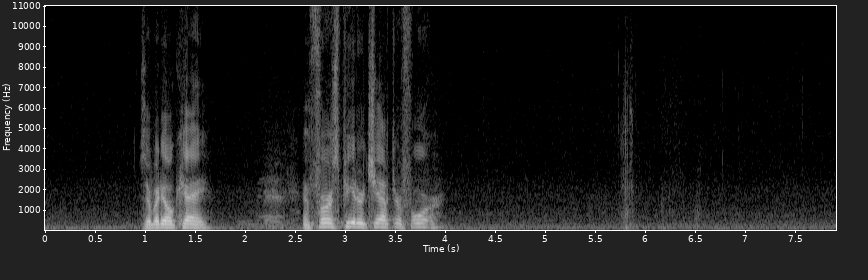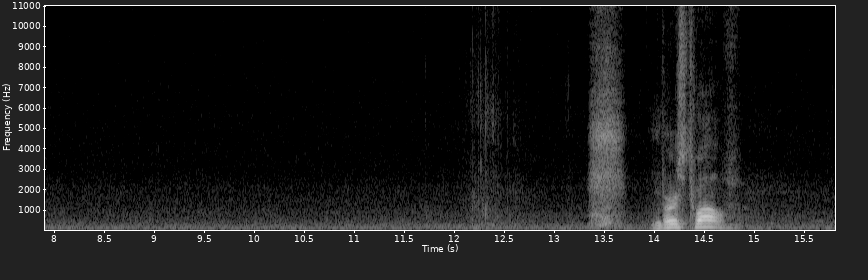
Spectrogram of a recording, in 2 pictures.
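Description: A man reads aloud slowly into a microphone, with long pauses.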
